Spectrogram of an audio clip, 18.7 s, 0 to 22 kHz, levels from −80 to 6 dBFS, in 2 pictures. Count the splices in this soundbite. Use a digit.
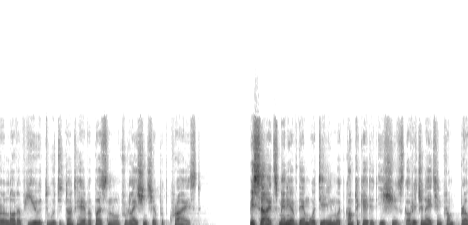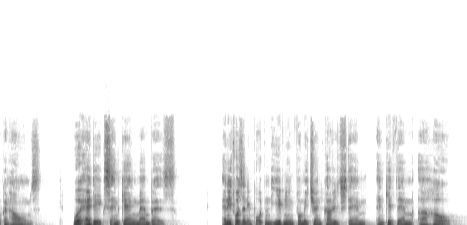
1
